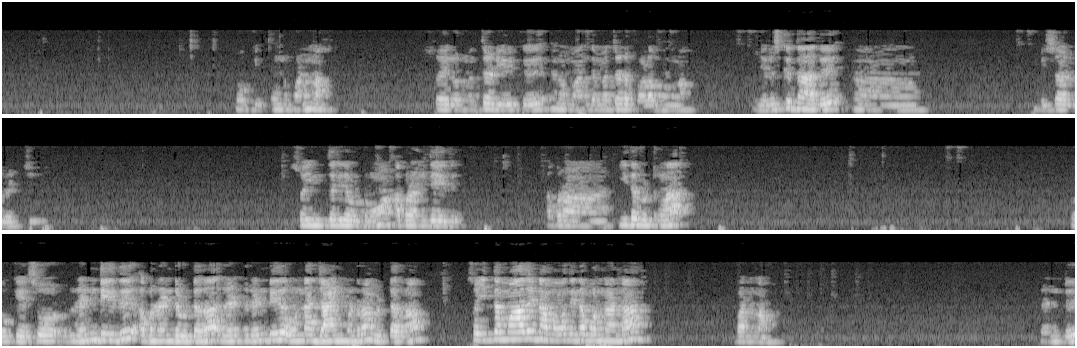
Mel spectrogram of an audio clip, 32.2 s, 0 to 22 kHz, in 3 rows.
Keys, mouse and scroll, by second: 2.1 ctrl+z, 3.3 alt+a, 5.3 click, 6.7 click, 7.4-8.1 drag, 9.1 x, 15.4 click, 19.6 x, 26.7 click.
